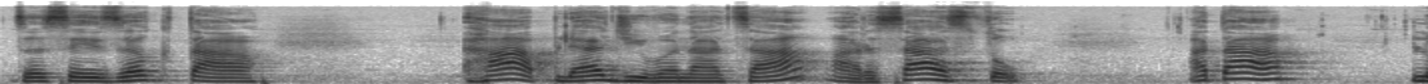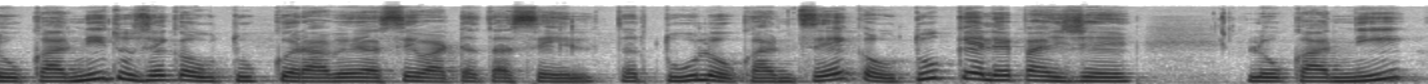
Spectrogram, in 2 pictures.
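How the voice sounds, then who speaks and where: An older woman, a storyteller grandmother, telling a children's story in a slow, gentle way and speaking straight to the kids. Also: medium pitch.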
